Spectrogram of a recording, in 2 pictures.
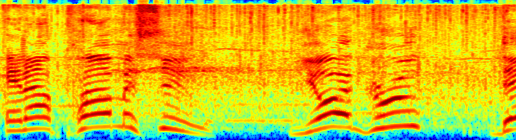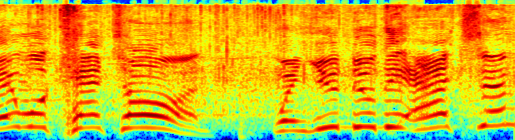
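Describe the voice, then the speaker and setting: Amid crowd noise in the background, a man speaks with a raised, projected voice at an extremely high pitch and an animated tone. He moves at a fairly slow pace with ordinary pitch variation and long, frequent pauses. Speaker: network marketing leader. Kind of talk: motivational speech. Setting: stage with audience. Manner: loud.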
